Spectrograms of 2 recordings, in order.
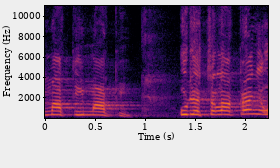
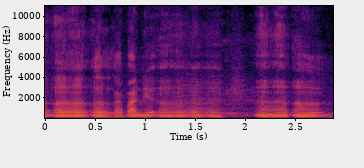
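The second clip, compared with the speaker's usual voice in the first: husband fumbling; 12 semitones lower than usual. Retold or imitated.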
